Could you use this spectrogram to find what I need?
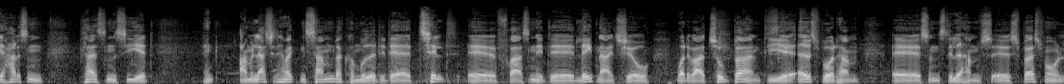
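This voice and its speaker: This man's voice is fairly low, with ordinary pitch variation. He keeps a moderate pace while noticeable background noise runs underneath. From Denmark. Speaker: journalist, Germany correspondent. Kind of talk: casual chat.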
